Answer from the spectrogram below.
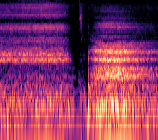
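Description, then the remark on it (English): A man breathes in urine through a nebulizer, its steady airy hiss and faint mechanical hum running continuous, broken by one brief pause midway before the inhaling hiss resumes. “Yeah, he's breathing it in.”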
